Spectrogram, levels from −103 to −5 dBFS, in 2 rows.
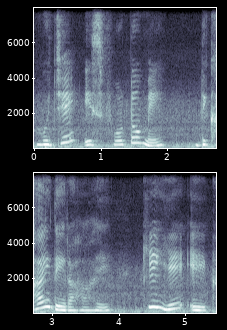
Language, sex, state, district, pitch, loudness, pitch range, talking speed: Hindi, female, Madhya Pradesh, Dhar, 220 Hz, -15 LUFS, 185-285 Hz, 120 wpm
